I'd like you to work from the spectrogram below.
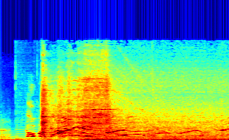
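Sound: car arriving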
